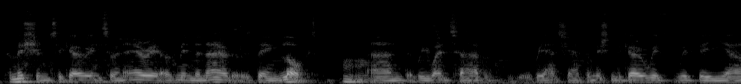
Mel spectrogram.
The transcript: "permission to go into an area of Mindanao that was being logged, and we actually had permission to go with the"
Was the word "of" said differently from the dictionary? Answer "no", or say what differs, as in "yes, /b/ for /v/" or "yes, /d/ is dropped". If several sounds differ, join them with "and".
no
